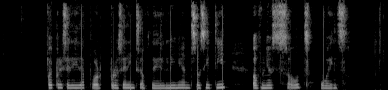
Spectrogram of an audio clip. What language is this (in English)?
Spanish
